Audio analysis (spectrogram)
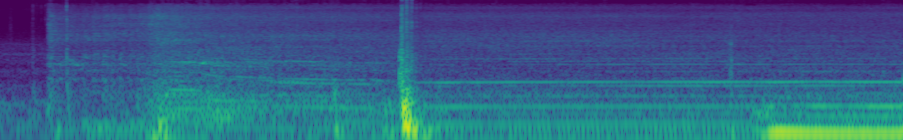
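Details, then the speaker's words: Mercedes with AirMatic, heard from inside the car: with no air in the system, the compressor starts with a low steady hum, but the suspension stays dumped and won't rise. Then an AirMatic Visit Workshop warning appears; cause not confirmed. "Compressor's kicking in. I can feel it and I can hear it. Nothing on the dash, so let me get out and see what's going on. Everything's still dumped."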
